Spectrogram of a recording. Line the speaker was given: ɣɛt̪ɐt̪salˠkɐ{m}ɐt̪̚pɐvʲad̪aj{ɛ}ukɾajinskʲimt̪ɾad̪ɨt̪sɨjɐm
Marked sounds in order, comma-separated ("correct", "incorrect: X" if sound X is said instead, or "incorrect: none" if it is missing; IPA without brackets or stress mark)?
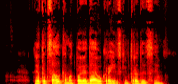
correct, correct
